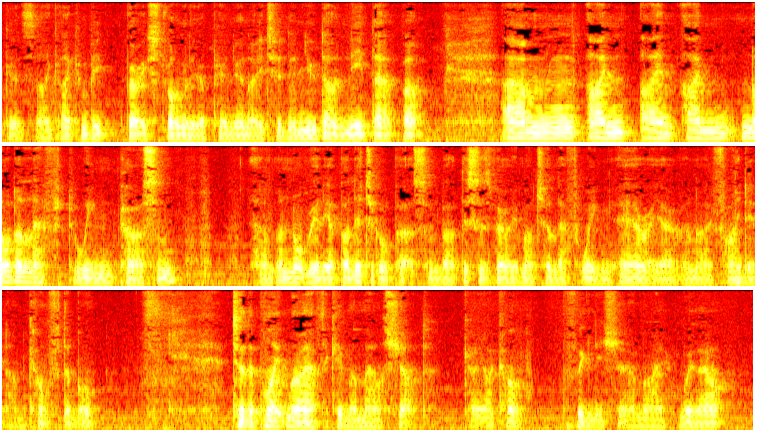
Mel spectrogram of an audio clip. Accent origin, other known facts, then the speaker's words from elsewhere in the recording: Lewisham, London, United Kingdom; now in Canada; I'm from southeast London, a place called Lewisham, Catford area, a bit like the EastEnders television programme. And I always refer to it as the wrong side of the river. And I came to Canada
